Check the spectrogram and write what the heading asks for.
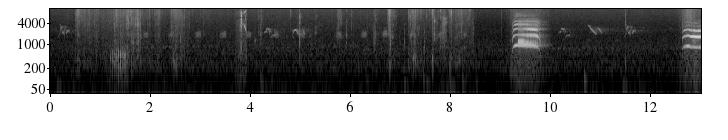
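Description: Common raven giving two loud, harsh calls, one about nine seconds in and another just before the end, with faint ticks and rustles between them.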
